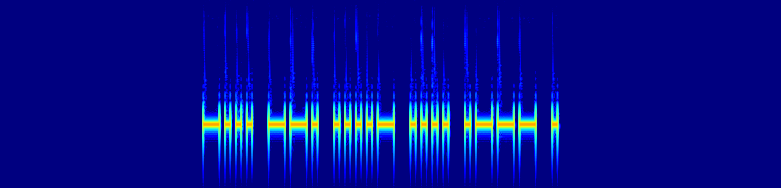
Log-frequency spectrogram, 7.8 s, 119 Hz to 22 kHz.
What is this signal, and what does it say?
Morse code, heard as a keyed tone, about 22 wpm, 700 Hz. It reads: BG4HJE
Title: DXCC-100 Call Signs - 6 Characters - Repeated 3x - 22wpm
